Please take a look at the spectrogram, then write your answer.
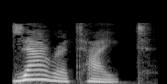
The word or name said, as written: zaratite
